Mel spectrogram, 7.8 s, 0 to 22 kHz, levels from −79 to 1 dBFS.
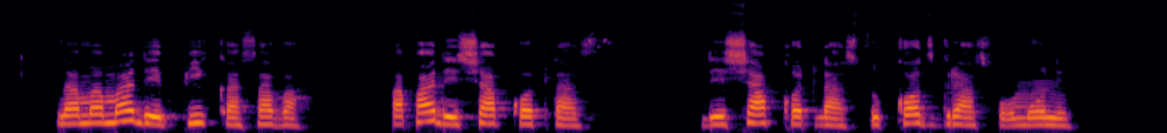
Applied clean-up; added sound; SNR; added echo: neural mask model DeepFilterNet 3.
